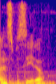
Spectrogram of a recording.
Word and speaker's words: Esposito: Giancarlo Esposito.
